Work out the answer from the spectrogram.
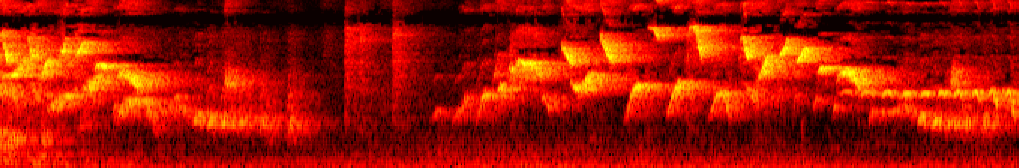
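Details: Young white-rumped shama in a thin 'trakk' style: bright descending whistled phrase strings, a brief lull, then a long fast cascade of stepped, rich whistles and chips, fairly loud over quiet background.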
